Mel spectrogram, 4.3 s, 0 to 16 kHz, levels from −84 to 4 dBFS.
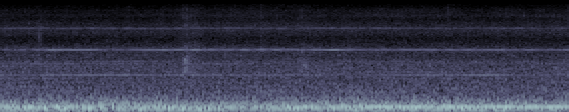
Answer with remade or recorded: recorded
